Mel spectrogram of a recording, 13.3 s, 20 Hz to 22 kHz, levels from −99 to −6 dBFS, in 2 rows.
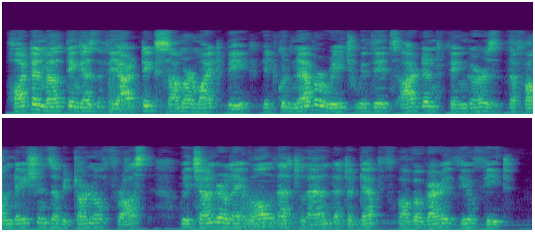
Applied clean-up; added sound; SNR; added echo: neural separator model SepFormer DNS4.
